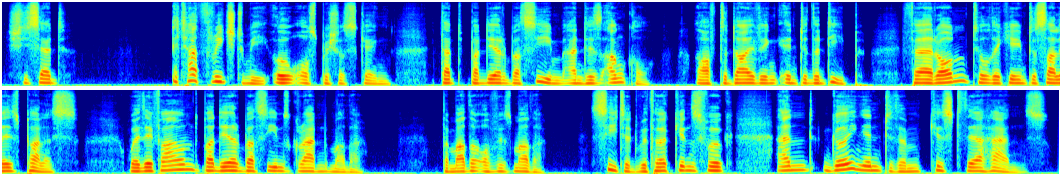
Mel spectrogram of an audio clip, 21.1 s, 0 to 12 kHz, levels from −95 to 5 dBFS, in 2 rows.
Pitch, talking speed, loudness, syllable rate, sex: 140 Hz, 145 wpm, -18 LUFS, 4.4 syllables/s, male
